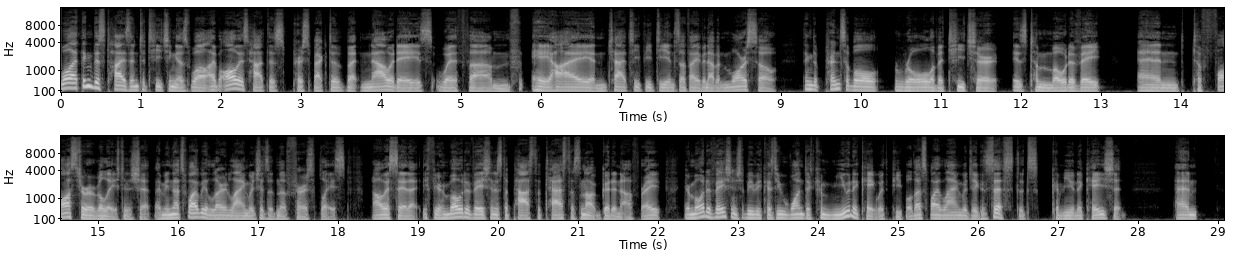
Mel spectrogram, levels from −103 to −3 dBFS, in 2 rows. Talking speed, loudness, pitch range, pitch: 190 wpm, -32 LUFS, 95-115 Hz, 100 Hz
